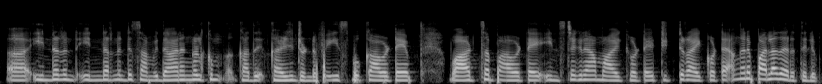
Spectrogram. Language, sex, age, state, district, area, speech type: Malayalam, female, 18-30, Kerala, Wayanad, rural, spontaneous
